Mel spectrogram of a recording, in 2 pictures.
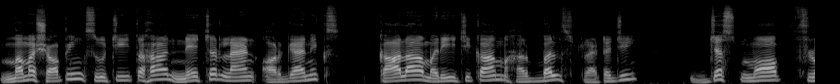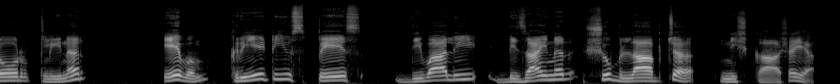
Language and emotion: Sanskrit, neutral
